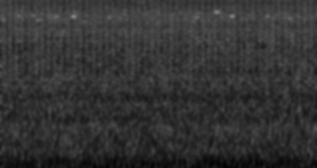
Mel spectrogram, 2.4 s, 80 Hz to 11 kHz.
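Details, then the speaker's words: Normal, smooth, steady idle with no misses, surging or knocking on a Daimler limousine's first test run after 32 years, likely burning through old gas. A carburetor rebuild kit is planned because of the old float gaskets. "But it started and it's running. Well, it is running. It's probably working some old gas through."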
